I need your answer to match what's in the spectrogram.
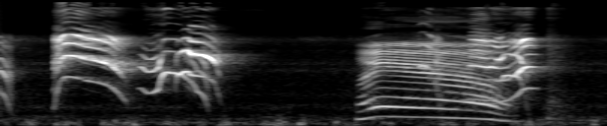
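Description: An Indian ringneck parakeet mimics a cat: two drawn-out, wavering meow-like cries, the first bending up and down, the second a long nasal wail that falls away.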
